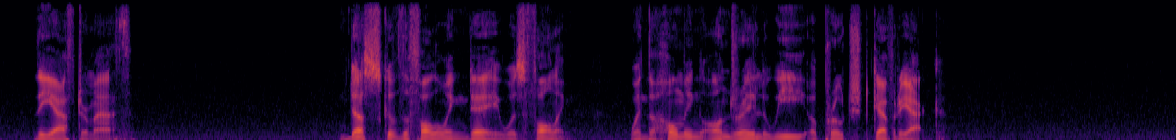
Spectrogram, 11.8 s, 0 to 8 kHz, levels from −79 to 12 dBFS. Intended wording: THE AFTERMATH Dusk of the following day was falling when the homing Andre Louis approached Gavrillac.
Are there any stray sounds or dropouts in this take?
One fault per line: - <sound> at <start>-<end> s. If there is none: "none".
none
